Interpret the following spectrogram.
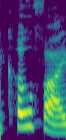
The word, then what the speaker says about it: Ko-fi: pull up the exquisite corpse it's on my ko-fi page i'm sorry kofi i looked up how to pronounce that on my kofi page if you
